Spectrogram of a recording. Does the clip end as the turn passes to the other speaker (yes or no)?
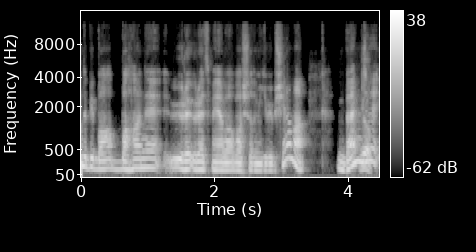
no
